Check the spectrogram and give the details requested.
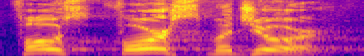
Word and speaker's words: force majeure: in just a moment Force Major and I did Google it that's the correct way that they pronounced it so by way of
